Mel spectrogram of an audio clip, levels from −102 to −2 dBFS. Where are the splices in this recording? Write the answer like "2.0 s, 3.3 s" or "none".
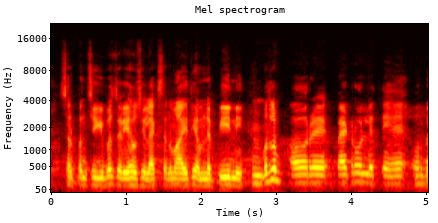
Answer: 3.1 s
